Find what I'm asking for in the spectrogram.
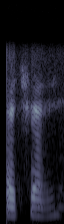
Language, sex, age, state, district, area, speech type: Punjabi, male, 18-30, Punjab, Bathinda, rural, conversation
